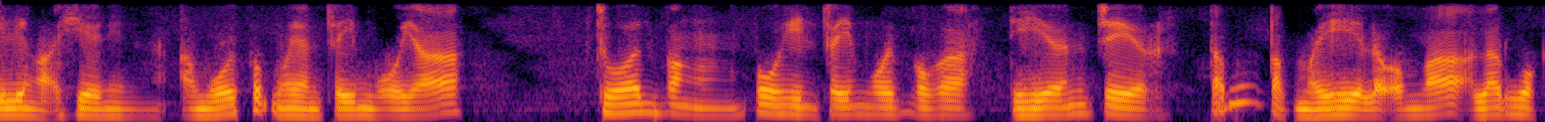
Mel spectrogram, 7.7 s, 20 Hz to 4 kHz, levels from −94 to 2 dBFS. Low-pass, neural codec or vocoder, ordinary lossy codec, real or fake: 3.6 kHz; none; none; real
